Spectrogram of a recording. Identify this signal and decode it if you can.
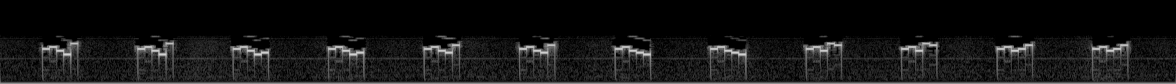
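Five-tone selective call (ZVEI), heard as quick runs of five tones, tones of about 70 ms. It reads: 89755 89755 89756 89756 89760 89760 89765 89765 89770 89770 89780 89780
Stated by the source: ZVEI five-tone selective call 89590, received via SDR.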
